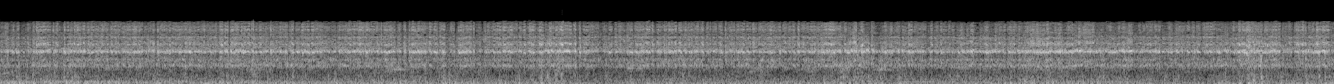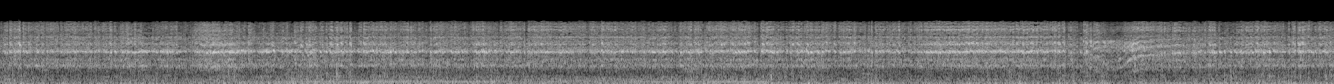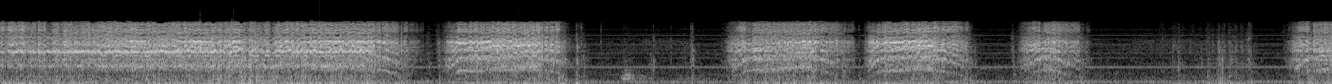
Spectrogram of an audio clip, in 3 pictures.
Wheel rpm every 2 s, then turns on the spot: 230, 230, 230, 240, 240, 230, 230, 230, 230, 230, 230, 230, 190, 230, 210, 130, 30, 120, 60, 30.
32-34 36-38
